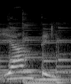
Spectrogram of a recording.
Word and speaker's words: Giyanti: perjanjian ini yakni di desa Janti di dalam pelafalan Belanda ia tersebut dengan Yanti dan secara tertulis ia terbaca Yanti tempat tersebut sekarang dikenal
